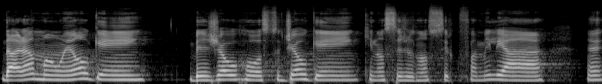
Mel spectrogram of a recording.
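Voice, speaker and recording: A woman with a Bolivian accent, fairly high-pitched, at a fairly slow pace. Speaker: psychologist, guest speaker. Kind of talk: sermon. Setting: church. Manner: halting.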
